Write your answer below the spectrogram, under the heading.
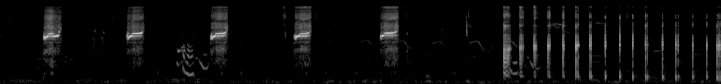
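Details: Morning call of the grey francolin (teetar): five loud, harsh, high notes repeated roughly every 0.8 seconds, followed by a fast accelerating series of rapid clicking notes, in an otherwise quiet setting.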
